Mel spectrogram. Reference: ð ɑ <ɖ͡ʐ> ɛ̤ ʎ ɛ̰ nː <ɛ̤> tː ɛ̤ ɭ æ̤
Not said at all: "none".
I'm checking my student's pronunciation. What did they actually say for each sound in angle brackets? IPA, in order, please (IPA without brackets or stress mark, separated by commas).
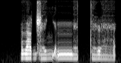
ɖ͡ʐ, ɛ̤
